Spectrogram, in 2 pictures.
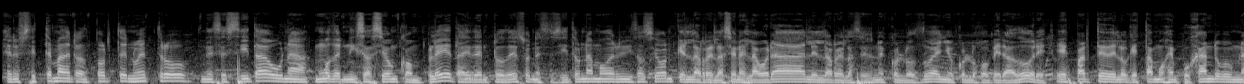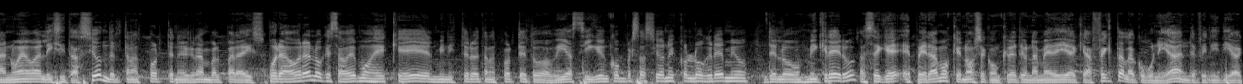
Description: Desde el Gobierno, el delegado presidencial de Valparaíso, Yanino Riquelme, valoró la disposición al diálogo y aseguró que se están haciendo los esfuerzos para cumplir los compromisos adquiridos.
